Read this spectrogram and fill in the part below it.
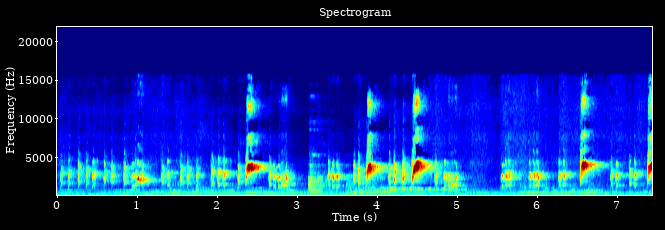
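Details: Red-whiskered bulbul singing in the ché style: varied short chirpy and warbled notes, some sharp bright accents, delivered in quick phrases with brief pauses.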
